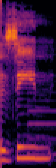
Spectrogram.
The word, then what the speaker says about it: zine: A zine is pronounced with a sharp I and sounds more like scream than fine.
